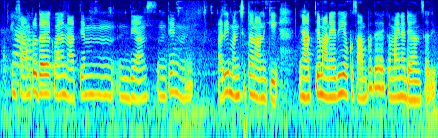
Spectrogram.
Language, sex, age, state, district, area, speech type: Telugu, female, 30-45, Telangana, Jagtial, rural, spontaneous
